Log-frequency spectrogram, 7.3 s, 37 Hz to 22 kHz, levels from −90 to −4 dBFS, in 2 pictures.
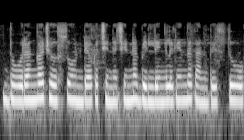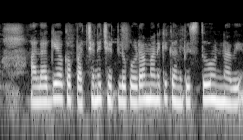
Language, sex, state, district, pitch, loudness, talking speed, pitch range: Telugu, female, Andhra Pradesh, Guntur, 225 Hz, -14 LUFS, 140 wpm, 215-230 Hz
